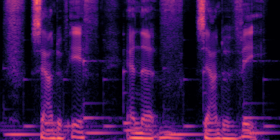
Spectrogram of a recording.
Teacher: sounds using the top teeth with the bottom lip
